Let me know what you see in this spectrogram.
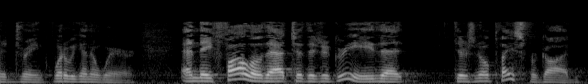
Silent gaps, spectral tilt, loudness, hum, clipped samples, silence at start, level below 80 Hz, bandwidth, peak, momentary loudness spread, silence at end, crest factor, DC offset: none; -4.5 dB/octave; -29 LUFS; none; under 0.1%; 0 s; -64 dBFS; 7.8 kHz; -12 dBFS; 15 LU; 0.1 s; 18 dB; under 0.1%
